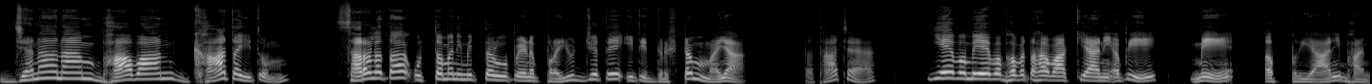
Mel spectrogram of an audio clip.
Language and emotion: Sanskrit, disgusted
